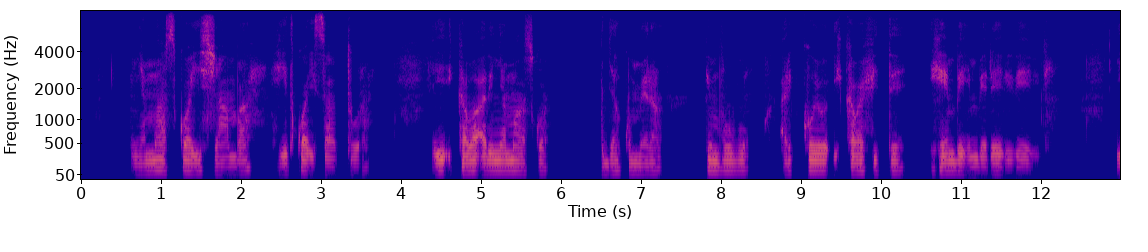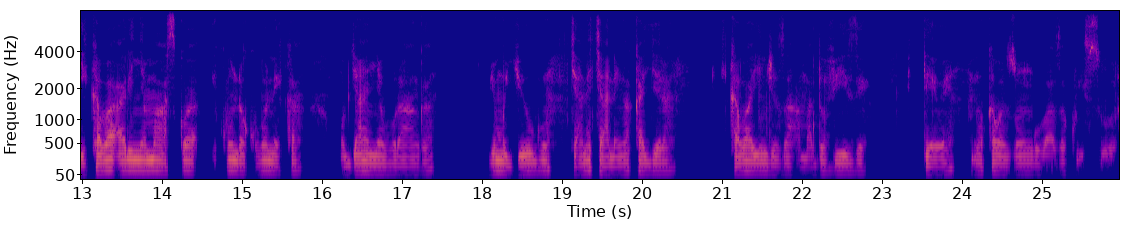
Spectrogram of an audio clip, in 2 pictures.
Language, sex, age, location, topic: Kinyarwanda, male, 18-24, Musanze, agriculture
